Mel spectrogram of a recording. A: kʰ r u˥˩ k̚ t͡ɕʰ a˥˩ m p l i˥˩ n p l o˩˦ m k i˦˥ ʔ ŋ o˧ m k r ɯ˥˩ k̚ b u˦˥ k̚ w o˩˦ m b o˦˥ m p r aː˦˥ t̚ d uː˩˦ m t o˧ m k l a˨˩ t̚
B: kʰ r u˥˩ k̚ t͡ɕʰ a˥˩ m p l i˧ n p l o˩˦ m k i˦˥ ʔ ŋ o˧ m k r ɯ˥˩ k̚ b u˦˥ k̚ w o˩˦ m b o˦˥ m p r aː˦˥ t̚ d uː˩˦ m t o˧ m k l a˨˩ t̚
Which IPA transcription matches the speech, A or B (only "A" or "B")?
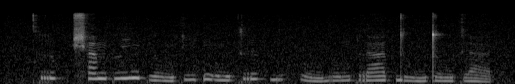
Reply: A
